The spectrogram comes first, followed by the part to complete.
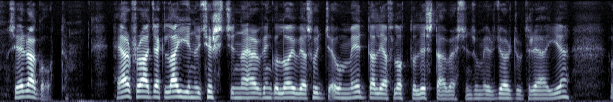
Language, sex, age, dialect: Faroese, male, 36-60, Sandoy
